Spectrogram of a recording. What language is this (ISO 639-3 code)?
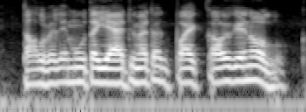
fin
